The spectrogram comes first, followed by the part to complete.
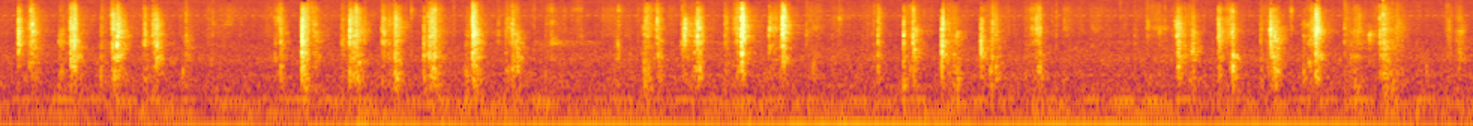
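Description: An oracle card deck being shuffled by hand: a run of irregular light clicks and slaps of card on card, two or three a second.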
